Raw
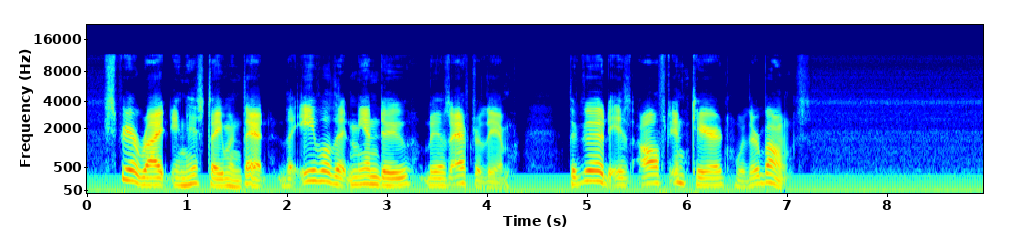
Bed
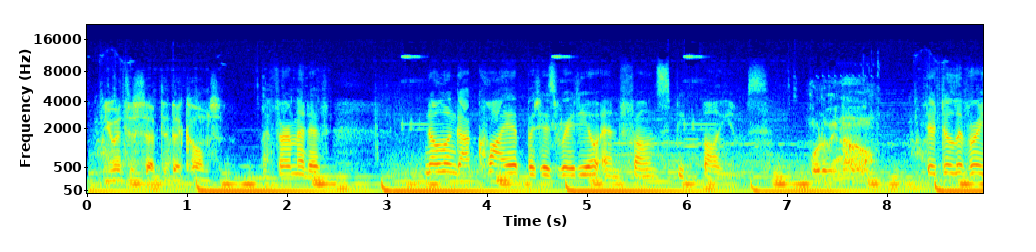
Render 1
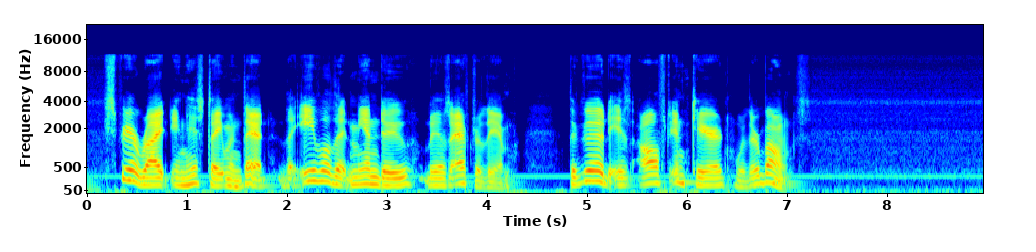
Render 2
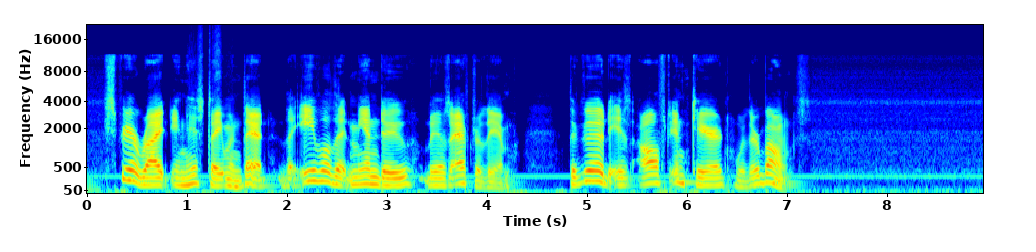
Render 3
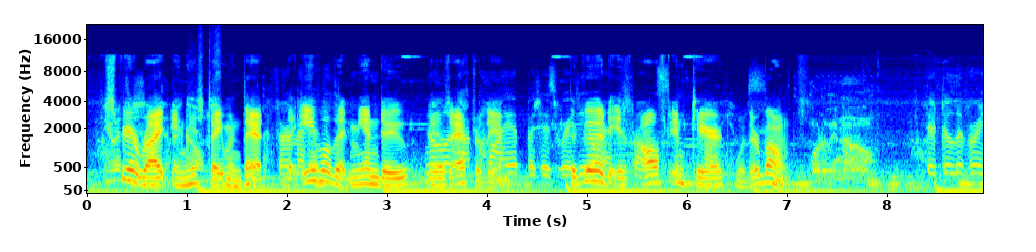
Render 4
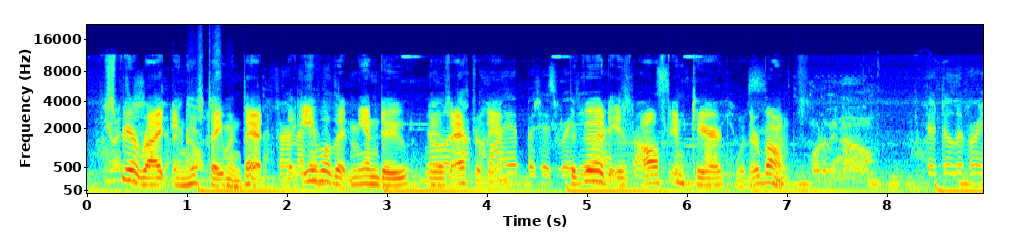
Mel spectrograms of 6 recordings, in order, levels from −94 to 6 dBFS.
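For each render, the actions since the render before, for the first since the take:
de-hum 60 Hz, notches 4
0.92–1.57 median filter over 5 samples
add bed -11.5 dB
gain +6.5 dB; limiter -1 dBFS, peak gain reduction 3 dB

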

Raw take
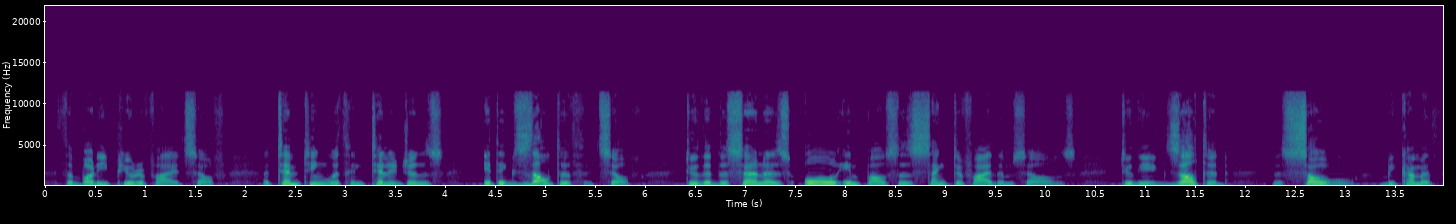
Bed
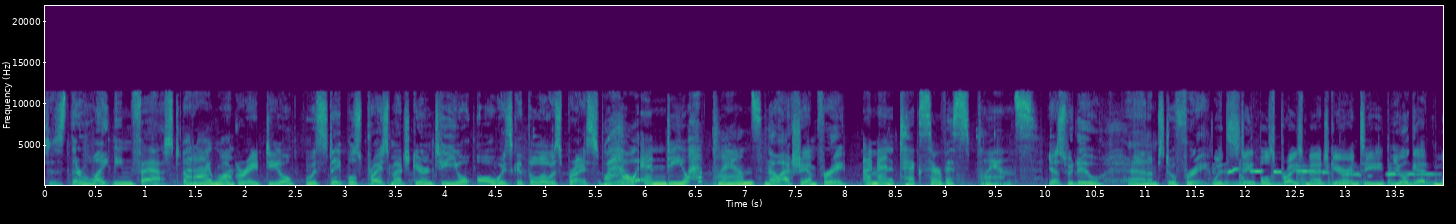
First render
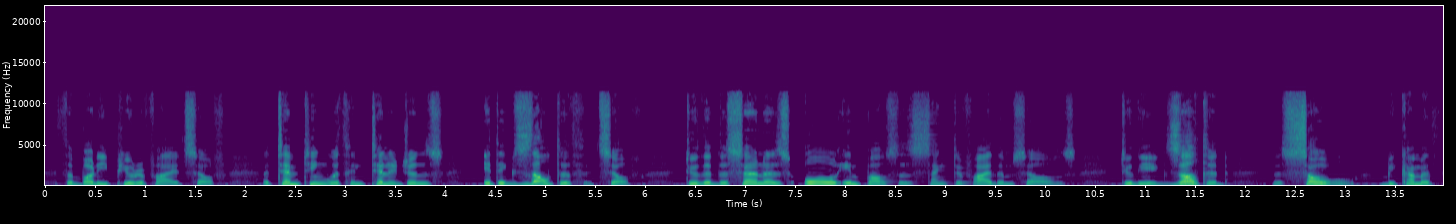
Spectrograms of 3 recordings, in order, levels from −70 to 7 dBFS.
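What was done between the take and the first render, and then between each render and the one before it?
8.34–9.32 resonator 200 Hz, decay 0.35 s; 10.99–11.63 doubler 20 ms -7 dB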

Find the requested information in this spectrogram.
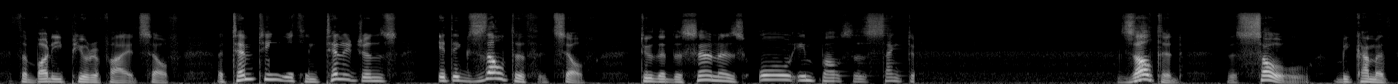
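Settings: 2.69–3.09 brick-wall FIR band-stop 500–2700 Hz; 6.47–8.58 fixed phaser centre 2800 Hz, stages 6; 9.14–11.18 room tone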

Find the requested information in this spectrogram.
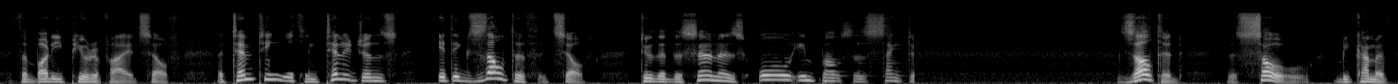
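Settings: nothing audible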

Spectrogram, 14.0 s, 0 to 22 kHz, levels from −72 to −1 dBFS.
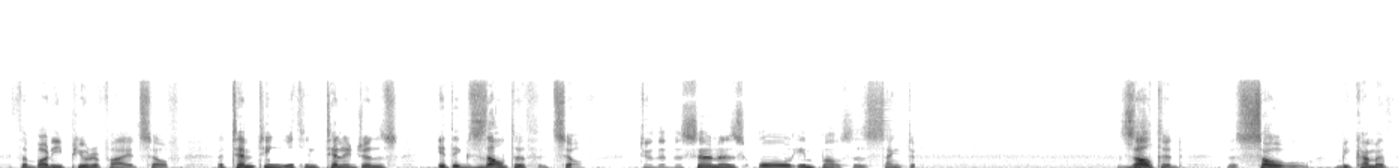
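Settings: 5.71–6.98 passive tone stack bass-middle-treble 10-0-10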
